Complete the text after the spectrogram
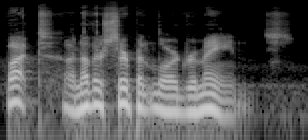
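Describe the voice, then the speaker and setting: Mellow, dark-toned male storyteller. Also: on the high side, normal speed. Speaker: narrator. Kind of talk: scripted fantasy game lore narration.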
